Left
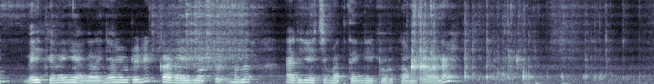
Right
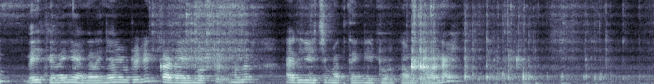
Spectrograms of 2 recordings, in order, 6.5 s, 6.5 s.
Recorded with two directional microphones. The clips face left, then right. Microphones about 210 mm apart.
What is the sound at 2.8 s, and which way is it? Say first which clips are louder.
Speech: left 4 dB; 50° left (ahead or behind).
